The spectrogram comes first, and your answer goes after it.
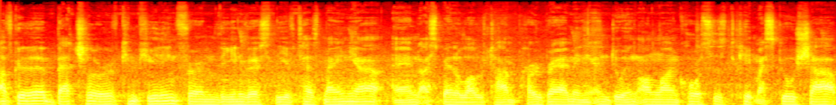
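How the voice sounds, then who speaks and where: Noticeable background noise sits behind a man with an Australian accent and a very deep, low pitch. He talks at a moderate pace with fairly even intonation. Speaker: vlogger. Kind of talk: casual vlog monologue.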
